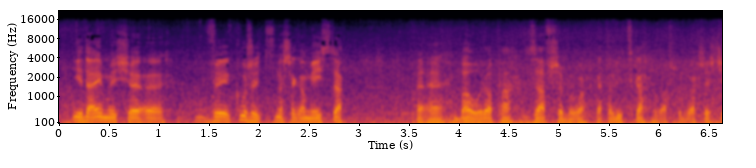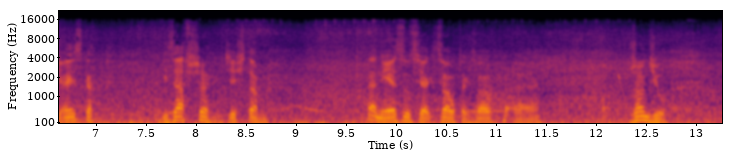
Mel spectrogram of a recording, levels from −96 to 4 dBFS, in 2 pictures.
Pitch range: 100-125 Hz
